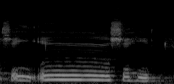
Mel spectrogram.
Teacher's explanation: إخفاء حقيقي بغنة مرققة المرتبة الوسطى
